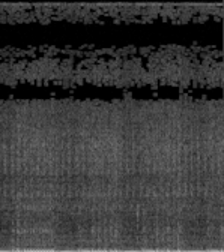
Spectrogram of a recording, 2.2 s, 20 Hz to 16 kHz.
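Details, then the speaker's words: Fiat 500 overheated and run until it stalled, melted plastic found: rough lumpy idle surging and sagging with stumbling beats, misfire with fluctuating idle and no throttle response. "So, we're going to diagnose it and have a look and see what's going on here because that misfire sounds bad. And also, we haven't got any throttle."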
